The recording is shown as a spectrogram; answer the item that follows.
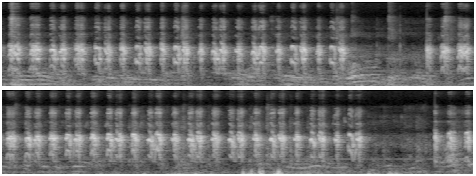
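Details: Chukar partridge chicks and female (meri calls) give a long run of fast, sharp repeated notes, stopping for about a second midway, then continuing at the same brisk pace.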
